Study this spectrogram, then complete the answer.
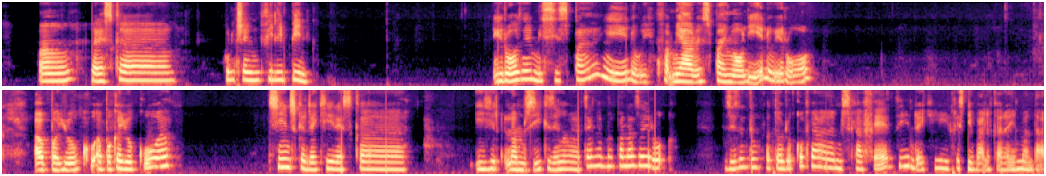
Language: Antankarana Malagasy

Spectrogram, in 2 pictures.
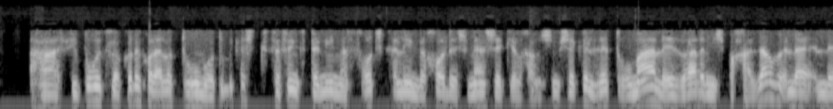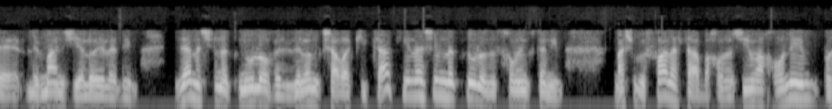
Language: Hebrew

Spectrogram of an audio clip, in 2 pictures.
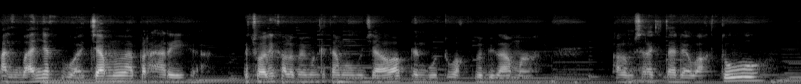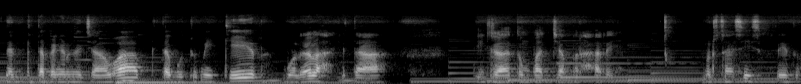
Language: Indonesian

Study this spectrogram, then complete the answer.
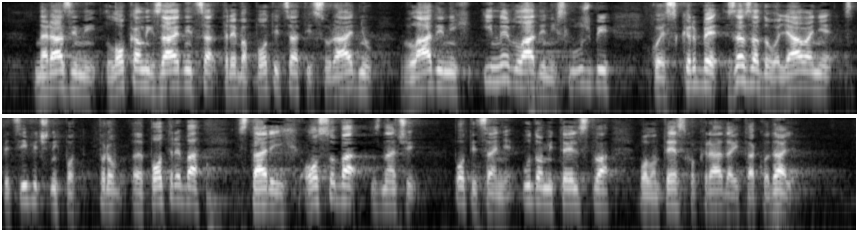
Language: Croatian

